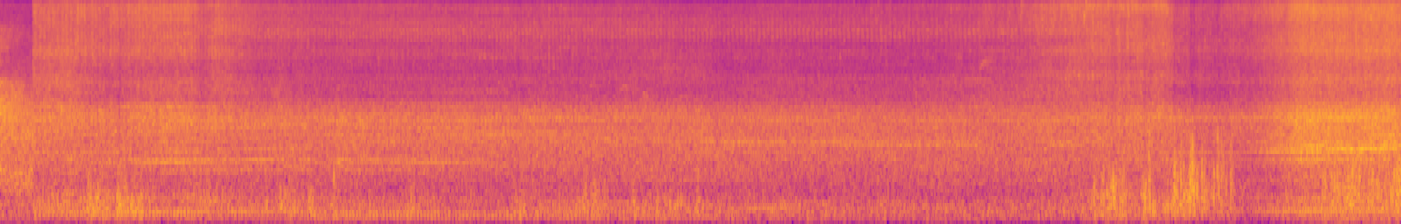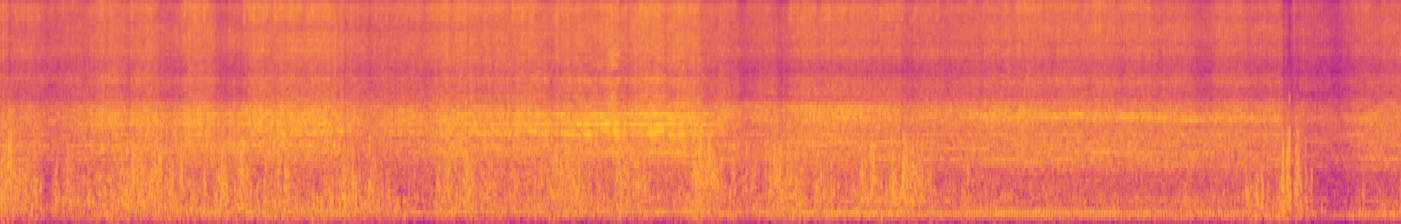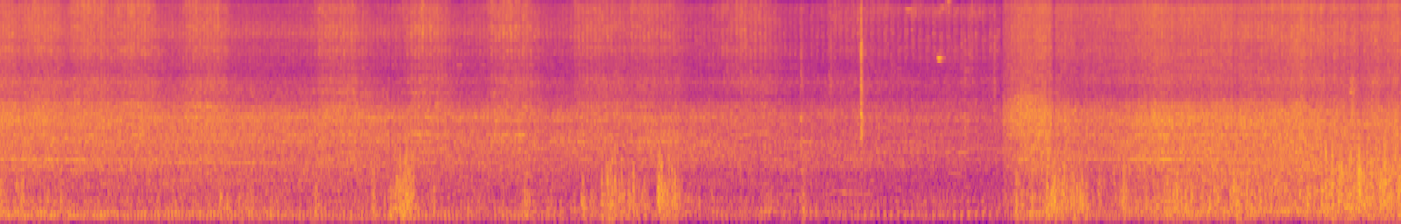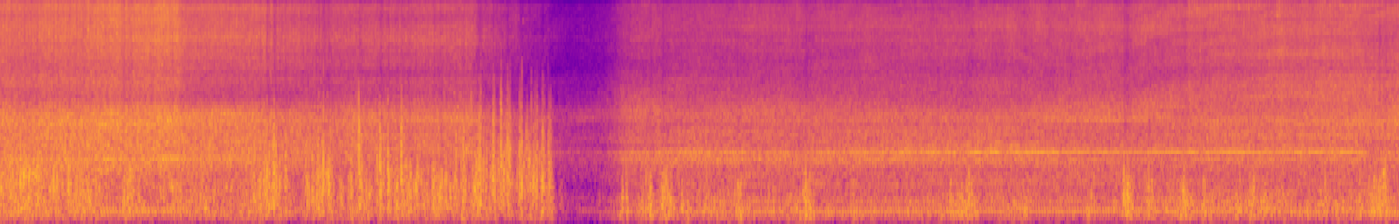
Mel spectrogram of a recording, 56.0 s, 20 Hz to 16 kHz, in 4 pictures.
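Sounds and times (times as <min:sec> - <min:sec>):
road and wind noise: 0:00.0 - 0:56.0
motorcycle engine running: 0:00.3 - 0:56.0.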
